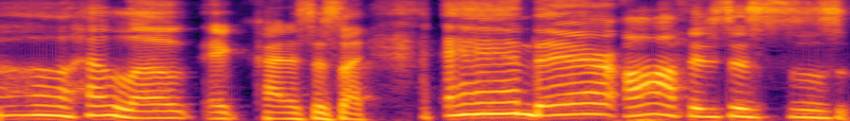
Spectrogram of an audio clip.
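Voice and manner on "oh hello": put-on docile, meek elven woman voice. Describing how the elven woman's voice changed, imitating her docile voice. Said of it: "It's like her more like docile".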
